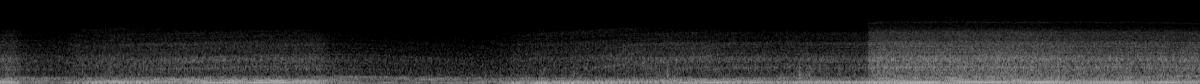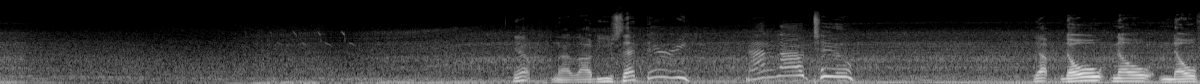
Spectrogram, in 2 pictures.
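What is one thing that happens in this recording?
A tractor engine rumbles steadily, rising and falling with speed.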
